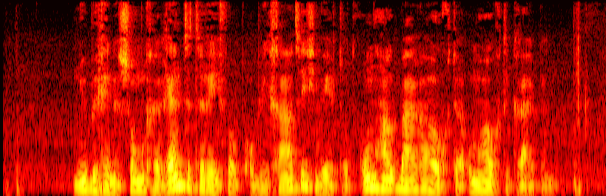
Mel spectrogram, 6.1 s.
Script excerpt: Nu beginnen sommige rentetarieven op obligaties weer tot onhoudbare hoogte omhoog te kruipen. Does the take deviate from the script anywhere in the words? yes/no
no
